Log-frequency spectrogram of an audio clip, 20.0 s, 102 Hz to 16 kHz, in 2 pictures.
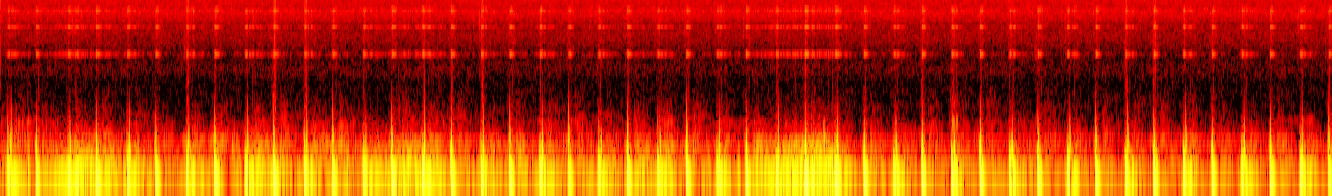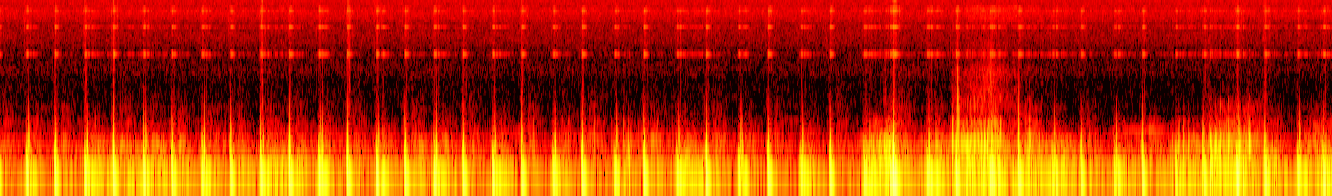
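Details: A male heartbeat recorded after exercising with caffeine, tagged as irregular and fast. There is a rapid, strong, thudding heartbeat at about 130 to 140 beats a minute, fairly steady, a fast heartbeat.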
